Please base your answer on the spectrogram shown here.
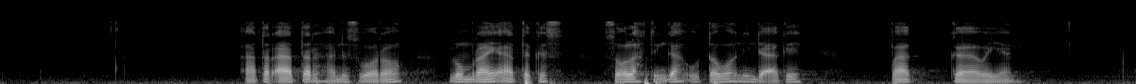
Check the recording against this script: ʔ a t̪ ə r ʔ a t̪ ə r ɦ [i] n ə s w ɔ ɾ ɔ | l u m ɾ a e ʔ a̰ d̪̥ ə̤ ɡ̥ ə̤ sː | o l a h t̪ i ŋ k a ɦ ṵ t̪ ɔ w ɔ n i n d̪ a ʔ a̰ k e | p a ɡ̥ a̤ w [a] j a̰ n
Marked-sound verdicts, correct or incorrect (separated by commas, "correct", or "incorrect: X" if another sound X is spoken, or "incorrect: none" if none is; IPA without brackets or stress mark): incorrect: a, incorrect: e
